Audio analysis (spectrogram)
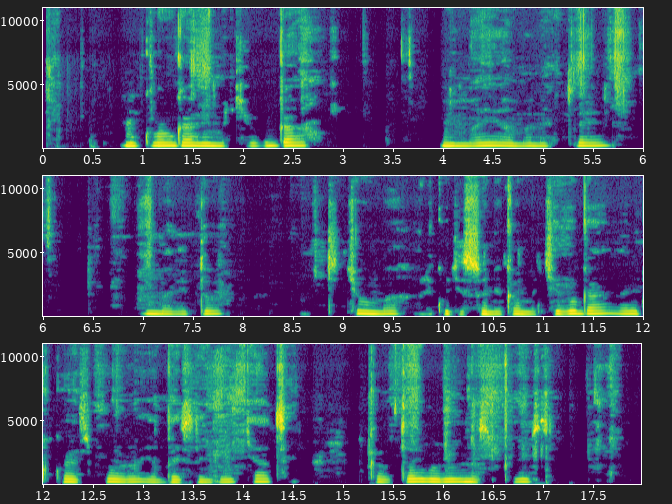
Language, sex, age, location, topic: Kinyarwanda, female, 18-24, Kigali, health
